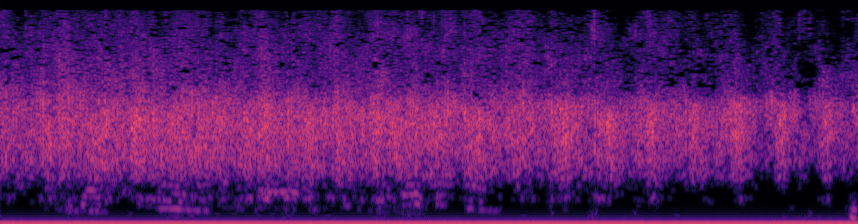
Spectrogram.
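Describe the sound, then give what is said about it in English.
A church audience applauds to welcome a returning member, a dense, even wash of clapping that holds steady throughout. “Let's give him a big hand.”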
